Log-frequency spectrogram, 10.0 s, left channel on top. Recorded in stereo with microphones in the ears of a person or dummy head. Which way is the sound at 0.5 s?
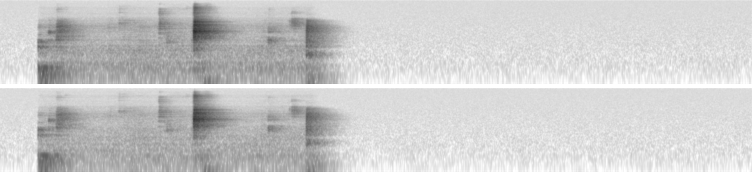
5° left (ahead or behind).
